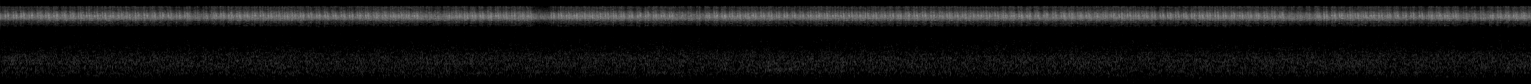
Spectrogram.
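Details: Chorus of crickets, chiefly males chirping by stridulation with their wings, forms an unbroken shrill ringing trill that holds level for the whole stretch, dipping only briefly near the middle.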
